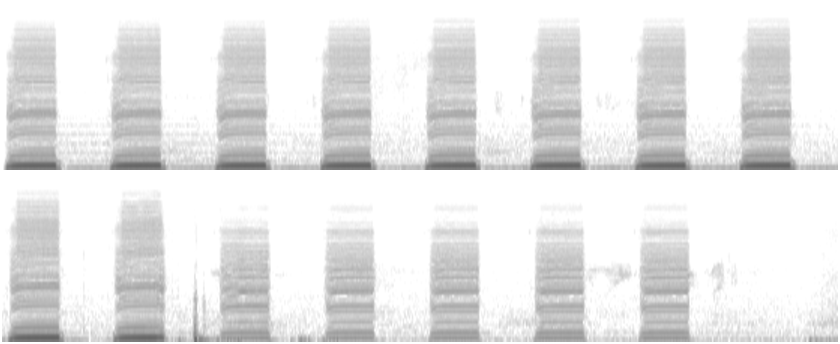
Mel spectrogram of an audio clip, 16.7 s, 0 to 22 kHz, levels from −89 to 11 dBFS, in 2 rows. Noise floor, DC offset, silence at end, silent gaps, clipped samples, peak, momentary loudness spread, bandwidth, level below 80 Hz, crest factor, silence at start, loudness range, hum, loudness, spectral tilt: -71 dBFS; under 0.1%; 0.3 s; none; under 0.1%; -26 dBFS; 19 LU; 11.5 kHz; -64 dBFS; 12 dB; 0.05 s; 14 LU; none; -37 LUFS; -6 dB/octave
